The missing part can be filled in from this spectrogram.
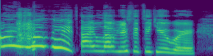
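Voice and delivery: high, loud, delighted joyful cry.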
